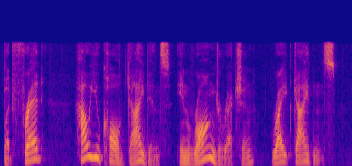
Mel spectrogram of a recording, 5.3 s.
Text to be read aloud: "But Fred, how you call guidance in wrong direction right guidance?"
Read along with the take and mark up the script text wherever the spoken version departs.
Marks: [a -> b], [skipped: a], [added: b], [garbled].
"But Fred, how you call guidance in wrong direction right guidance?"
